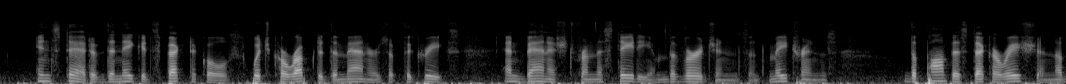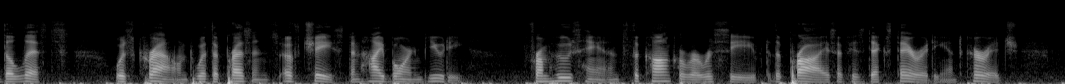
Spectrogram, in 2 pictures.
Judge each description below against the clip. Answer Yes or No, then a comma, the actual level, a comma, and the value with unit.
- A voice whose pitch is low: Yes, low, 125 Hz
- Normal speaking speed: Yes, average, 145 wpm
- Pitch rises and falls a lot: No, average, 3.4 semitones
